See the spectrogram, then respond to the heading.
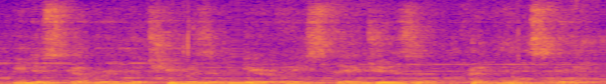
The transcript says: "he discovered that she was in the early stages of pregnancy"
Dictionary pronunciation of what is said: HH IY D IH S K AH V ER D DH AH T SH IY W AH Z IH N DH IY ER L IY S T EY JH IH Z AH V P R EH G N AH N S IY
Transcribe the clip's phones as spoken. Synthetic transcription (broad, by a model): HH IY D IH S K AH V ER D DH AH T SH IY W AH Z IH N DH IY ER L IY S T EY JH IH Z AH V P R EH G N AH N S IY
